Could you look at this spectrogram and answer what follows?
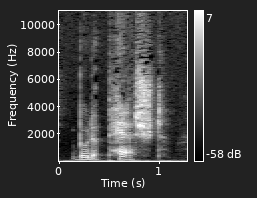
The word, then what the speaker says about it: Budapest: It is pronounced Budapest, so you'll hear that a lot.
